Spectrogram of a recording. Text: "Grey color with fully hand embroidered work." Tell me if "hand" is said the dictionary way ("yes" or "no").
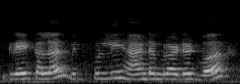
yes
